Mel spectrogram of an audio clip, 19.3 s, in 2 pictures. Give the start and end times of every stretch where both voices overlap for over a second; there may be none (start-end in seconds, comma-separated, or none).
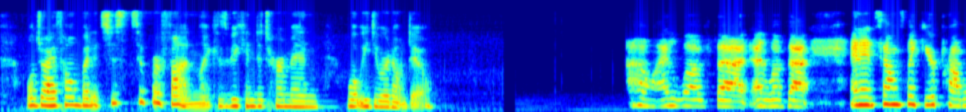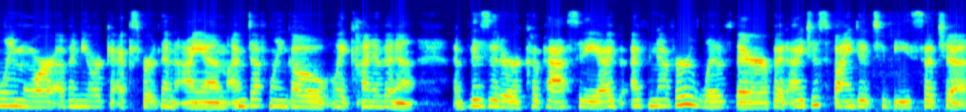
none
